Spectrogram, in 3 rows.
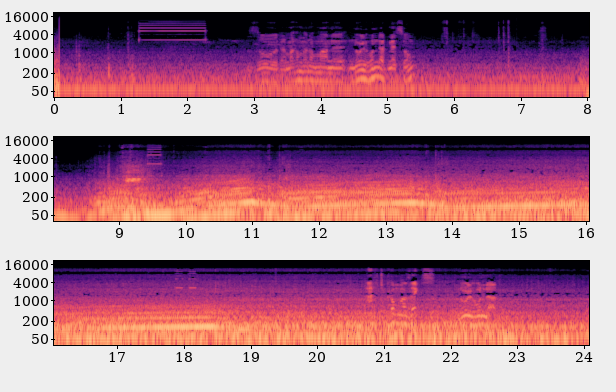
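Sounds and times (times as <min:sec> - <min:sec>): short beeps: 0:01.3 - 0:02.4, 0:09.4 - 0:09.8, 0:17.8 - 0:18.4
car engine accelerating hard: 0:07.9 - 0:24.0.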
